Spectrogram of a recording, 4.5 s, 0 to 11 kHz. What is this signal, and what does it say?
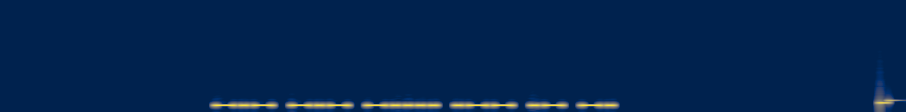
Morse code, heard as a keyed tone, about 38 wpm, 700 Hz. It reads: KK6WAN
